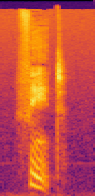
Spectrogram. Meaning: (adjective) 1. Lacking strength; weak; languid; inclined to lose consciousness 2. Lacking courage, spirit, or energy; cowardly; dejected 3. Barely perceptible; not bright, or loud, or sharp
- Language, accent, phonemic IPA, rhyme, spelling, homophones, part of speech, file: English, General American, /feɪnt/, -eɪnt, faint, feint, adjective / noun / verb, En-us-faint.ogg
